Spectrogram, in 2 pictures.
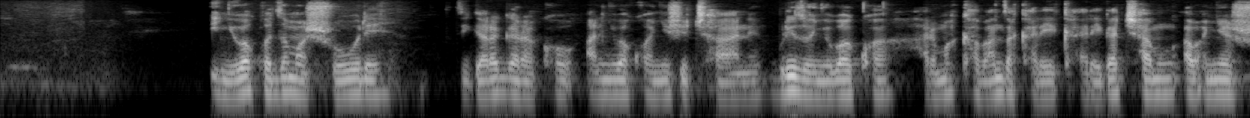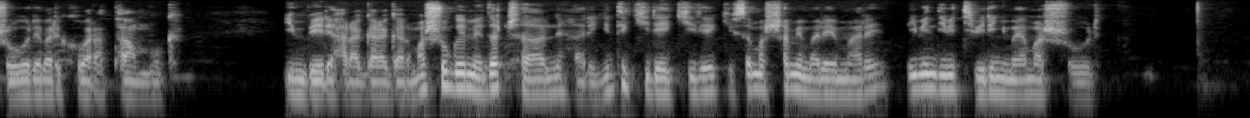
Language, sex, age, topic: Rundi, male, 18-24, education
